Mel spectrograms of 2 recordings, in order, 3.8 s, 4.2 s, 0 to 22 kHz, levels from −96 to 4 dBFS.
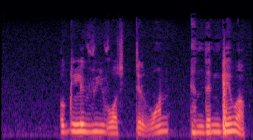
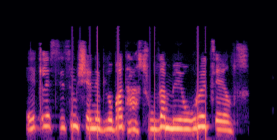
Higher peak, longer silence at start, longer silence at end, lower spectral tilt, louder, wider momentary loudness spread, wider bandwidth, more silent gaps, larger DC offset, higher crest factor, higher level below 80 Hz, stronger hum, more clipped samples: about the same, -2 dBFS vs 0 dBFS; first, 0.9 s vs 0.4 s; second, 0.15 s vs 0.5 s; about the same, -7 dB/octave vs -6 dB/octave; second, -24 LUFS vs -17 LUFS; about the same, 12 LU vs 11 LU; first, 13 kHz vs 7.8 kHz; neither; neither; first, 24 dB vs 16 dB; second, -58 dBFS vs -52 dBFS; neither; neither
